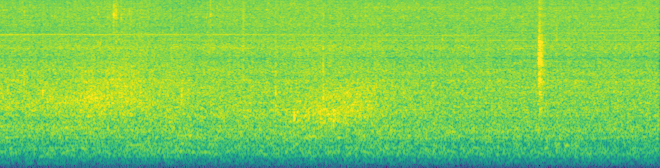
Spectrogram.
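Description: Steady background hiss, with one sharp click about three-quarters of the way through.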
